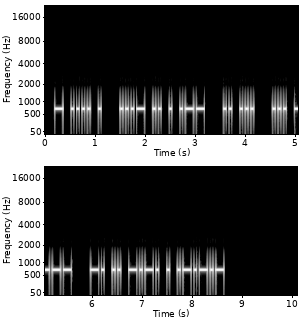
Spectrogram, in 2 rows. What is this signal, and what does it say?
Morse code, heard as a keyed tone, about 22 wpm, 700 Hz. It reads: THE VIEW IS SO NICE.
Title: Additional Easy Phrases 22wpm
